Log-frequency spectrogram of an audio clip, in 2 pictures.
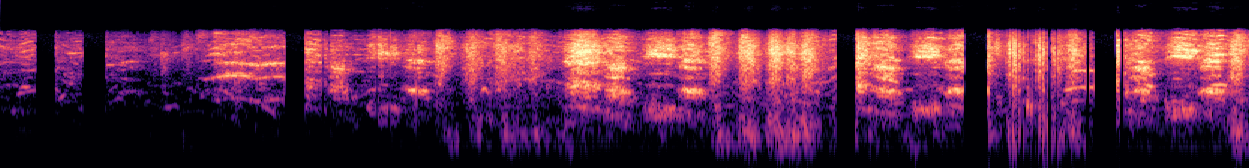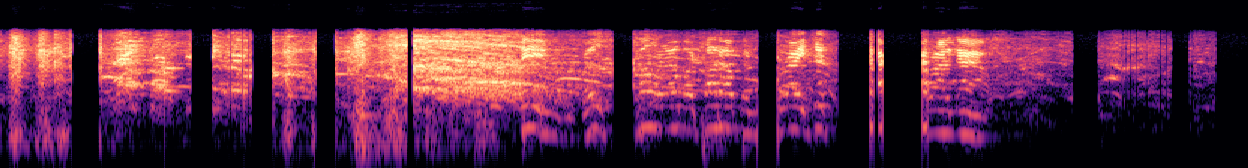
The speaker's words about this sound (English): crowd getting a little impatient with Steve. I'm ready to get this action underway.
